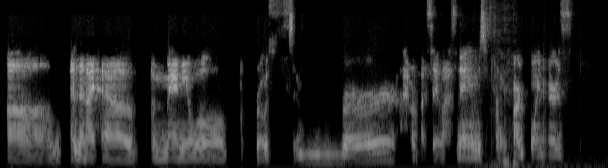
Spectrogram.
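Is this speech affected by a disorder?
Yes: stutter; stutter since age 6, almost 20 years before trying to overcome it, began public speaking around 25; stutter still present, learning to use it better and fear it less; could never speak fluently in school talks or speech classes, public speaking a disaster; here prolonged sounds.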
